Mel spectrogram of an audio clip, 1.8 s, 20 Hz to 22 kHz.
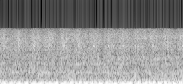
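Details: Ford 460 V8 at idle: sharp light tick riding the beat and quickening with revs, sounding like exhaust but exhaust already fixed; new lifters still ticking, owner suspects a bad cam, cam replacement planned.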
